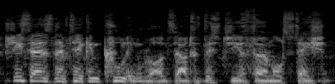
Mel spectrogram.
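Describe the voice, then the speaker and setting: An actor playing a stern, driven mercenary fighter in a video game, terse and commanding. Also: male voice, deep voice, sing-song, moderate pace, sharp tone, full character voice. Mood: businesslike, commanding. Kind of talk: video game cutscene acting.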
